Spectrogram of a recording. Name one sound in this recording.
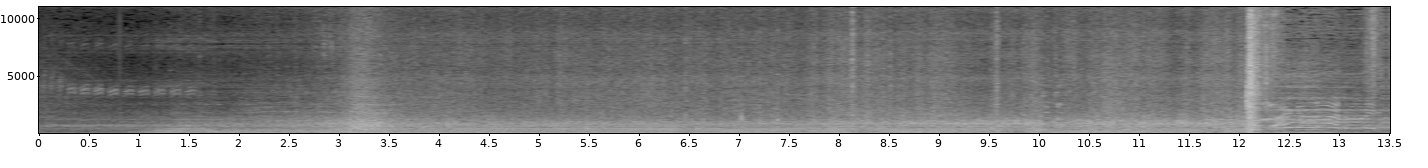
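A car engine revs and roars as it drives.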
